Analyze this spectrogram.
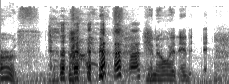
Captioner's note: laughs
